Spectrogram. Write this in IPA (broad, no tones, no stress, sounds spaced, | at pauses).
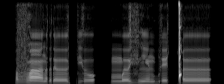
v ã r əː pʲ o | m ə vʲ ẽ b e ǃ əː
